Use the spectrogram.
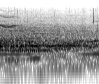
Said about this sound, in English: I'm ready, Lord. Let there be a flow. Scream and give him a clap and a shout.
